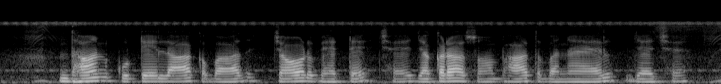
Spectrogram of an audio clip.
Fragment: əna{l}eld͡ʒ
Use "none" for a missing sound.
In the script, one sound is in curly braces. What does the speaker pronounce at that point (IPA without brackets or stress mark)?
none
